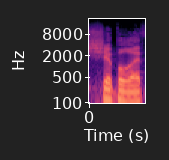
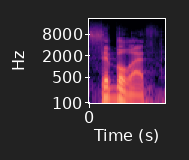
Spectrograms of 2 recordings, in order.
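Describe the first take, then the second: First: The word begins with an 'sh' sound. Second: The word begins with an 's' sound. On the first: The speaker calls it right. "now say shibboleth" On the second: The speaker calls it wrong. "he could not frame to pronounce it right"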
